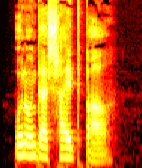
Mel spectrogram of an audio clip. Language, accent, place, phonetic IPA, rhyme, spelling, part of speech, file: German, Germany, Berlin, [ˌʊnʔʊntɐˈʃaɪ̯tbaːɐ̯], -aɪ̯tbaːɐ̯, ununterscheidbar, adjective, De-ununterscheidbar.ogg
- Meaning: 1. indifferentiable 2. indiscernable 3. indiscriminable 4. indistinguishable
